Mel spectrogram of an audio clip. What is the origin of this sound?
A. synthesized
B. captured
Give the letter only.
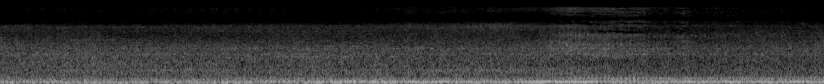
A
